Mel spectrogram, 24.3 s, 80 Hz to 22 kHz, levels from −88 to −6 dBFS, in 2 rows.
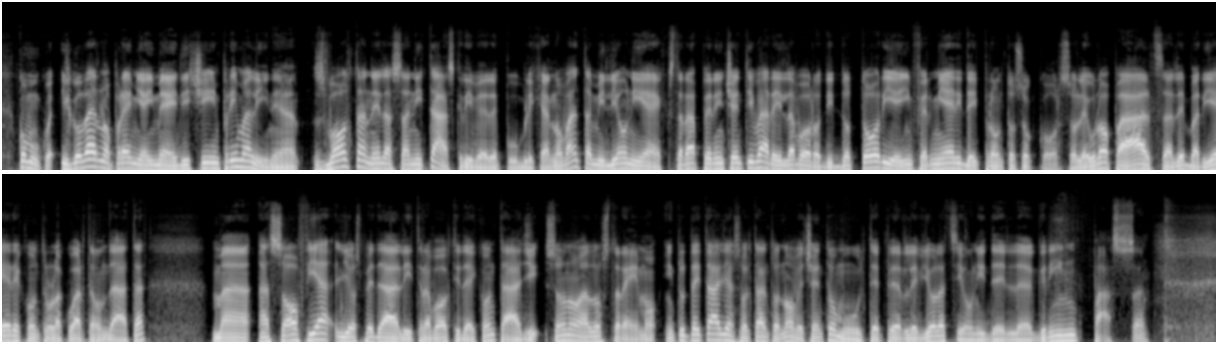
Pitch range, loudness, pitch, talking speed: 85-120 Hz, -21 LUFS, 100 Hz, 145 wpm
